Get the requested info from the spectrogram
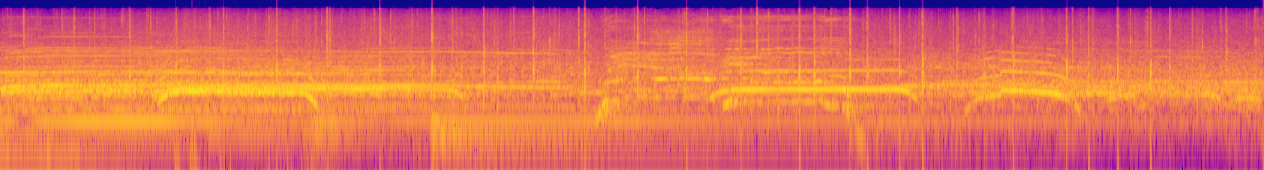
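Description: Live rock band playing the close of a song, with the crowd cheering, whooping and clapping over the music.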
